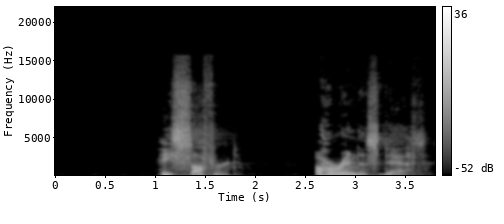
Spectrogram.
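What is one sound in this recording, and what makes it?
A middle-aged man speaks with emphasis into a microphone.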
